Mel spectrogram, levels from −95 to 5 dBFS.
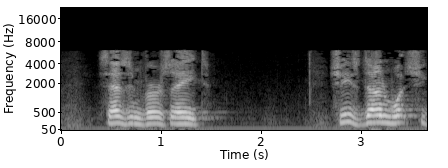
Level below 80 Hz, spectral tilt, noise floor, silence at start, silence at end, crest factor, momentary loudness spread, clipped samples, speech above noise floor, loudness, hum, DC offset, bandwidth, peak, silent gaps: -54 dBFS; -6 dB/octave; -54 dBFS; 0.4 s; 0 s; 18 dB; 14 LU; under 0.1%; 35 dB; -20 LUFS; none; under 0.1%; 6.4 kHz; -4 dBFS; none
